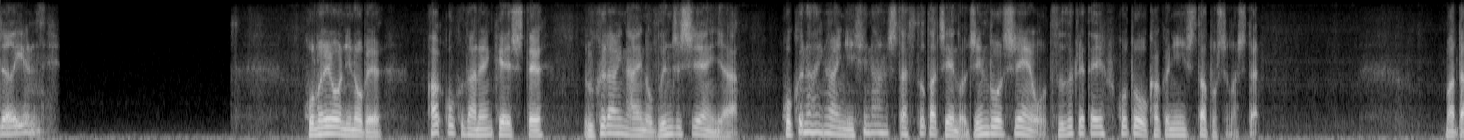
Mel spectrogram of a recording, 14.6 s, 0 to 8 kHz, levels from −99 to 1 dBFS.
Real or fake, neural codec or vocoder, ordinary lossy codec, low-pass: fake; autoencoder, 22.05 kHz, a latent of 192 numbers a frame, VITS, trained on many speakers; Opus, 16 kbps; 7.2 kHz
